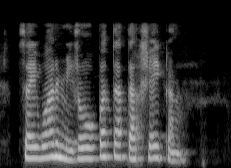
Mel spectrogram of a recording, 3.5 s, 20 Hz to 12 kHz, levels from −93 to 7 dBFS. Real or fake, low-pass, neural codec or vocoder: fake; 7.2 kHz; codec, 16 kHz, 2 kbps, FreqCodec, larger model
